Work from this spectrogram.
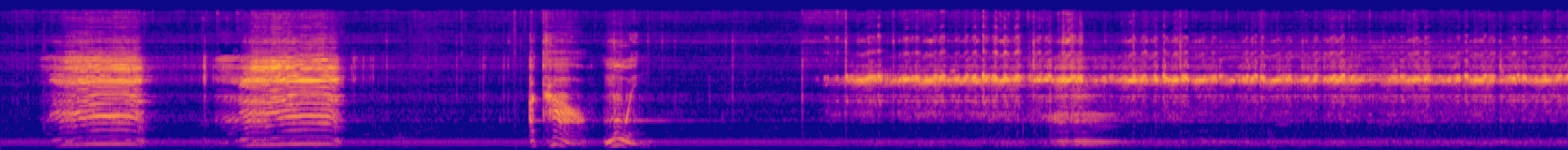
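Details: A cow on a farm gives two long, drawn-out moos close together, followed by brief clicking sounds and then a steady high chirring drone that lasts to the end.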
